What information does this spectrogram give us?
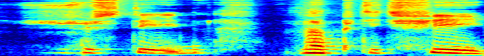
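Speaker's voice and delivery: trembling, quavering cry, very high-pitched. Reading a story aloud, the narrator gives a character's call to a child, quavering. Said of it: "appela d'une voix chevrotante".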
